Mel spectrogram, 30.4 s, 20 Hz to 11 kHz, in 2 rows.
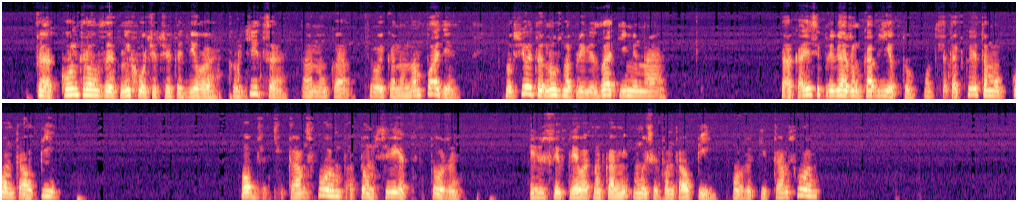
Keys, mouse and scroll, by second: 1.4 ctrl+z, 3.0 ctrl+z, 3.7 ctrl+z, 5.5 KP_3, 6.9-7.5 shift+middle drag, 13.4 click, 14.5 shift+click, 15.6 ctrl+p, 20.4 click, 21.5 shift+click, 23.5 shift+click, 25.1 ctrl+p, 29.0 click.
